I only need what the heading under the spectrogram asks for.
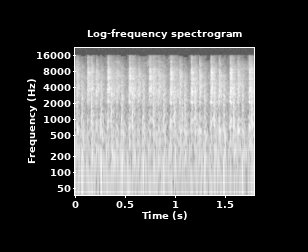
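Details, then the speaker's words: Mobilvetta motorhome at 1,512 miles, bed frame with about half an inch of play rocked by hand, loud enough to wake a sleeper and rattles while driving; rapid hollow knocks about four a second; finding: loose bed frame knock. "so not only when I'm driving does it do that it actually does that when you're just lying in the bed so if you move in the middle of the night it literally wakes the other person up because it's that loud"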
